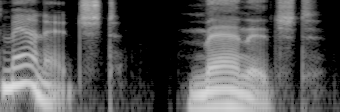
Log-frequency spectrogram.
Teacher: It ends in a soft G sound, which is voiced.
